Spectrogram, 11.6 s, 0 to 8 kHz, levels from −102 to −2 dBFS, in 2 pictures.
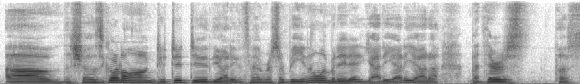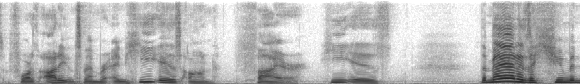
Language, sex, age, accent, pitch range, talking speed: English, male, 40-59, American, 140-180 Hz, 180 wpm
